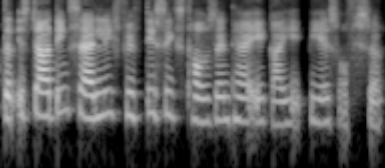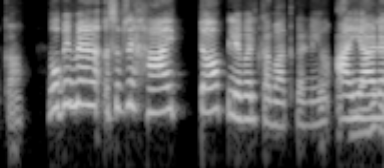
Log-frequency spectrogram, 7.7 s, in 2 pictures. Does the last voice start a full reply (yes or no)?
yes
